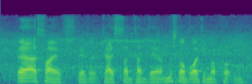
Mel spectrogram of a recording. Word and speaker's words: Santander: Der heißt Santander. Muss man Bräuti mal gucken. Der wird nicht so ausgesprochen.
